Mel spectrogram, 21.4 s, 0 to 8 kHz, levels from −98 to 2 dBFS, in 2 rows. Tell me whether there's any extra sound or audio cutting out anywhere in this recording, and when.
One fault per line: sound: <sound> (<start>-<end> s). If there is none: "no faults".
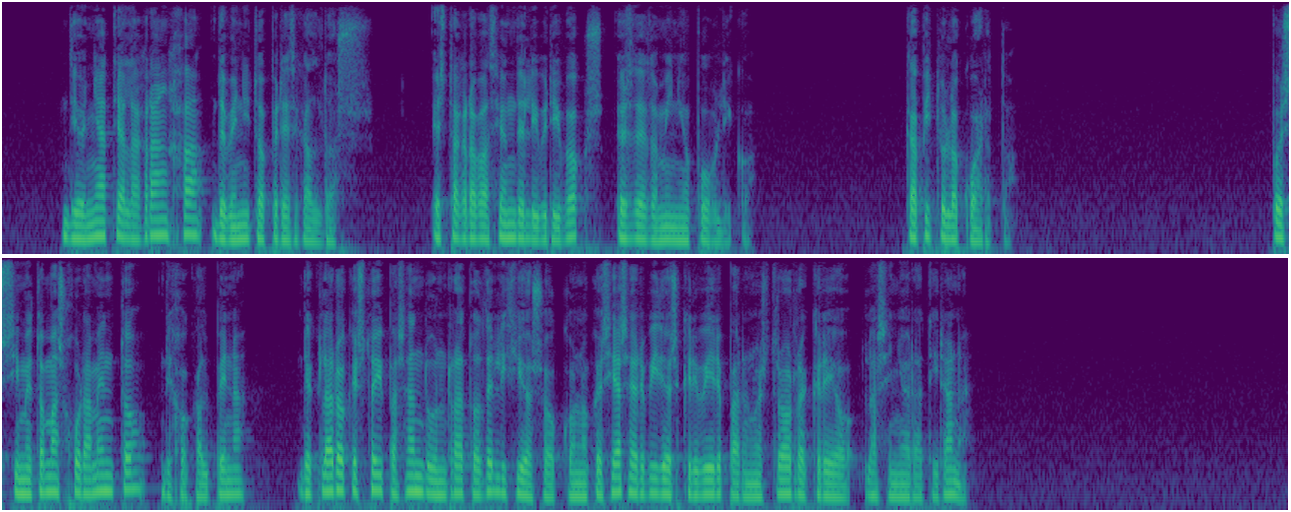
no faults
